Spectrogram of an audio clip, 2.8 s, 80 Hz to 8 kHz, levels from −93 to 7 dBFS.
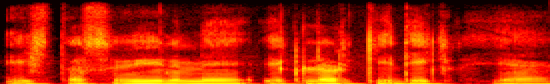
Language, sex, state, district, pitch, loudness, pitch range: Hindi, male, Bihar, Patna, 130 Hz, -19 LUFS, 125-135 Hz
